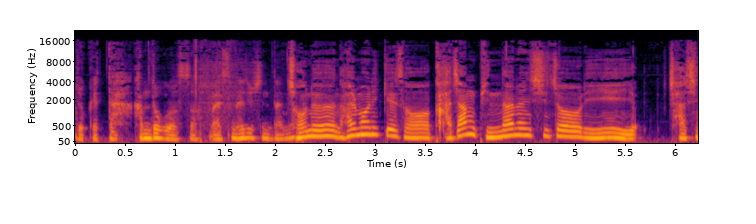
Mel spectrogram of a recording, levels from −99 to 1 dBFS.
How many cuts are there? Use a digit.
0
